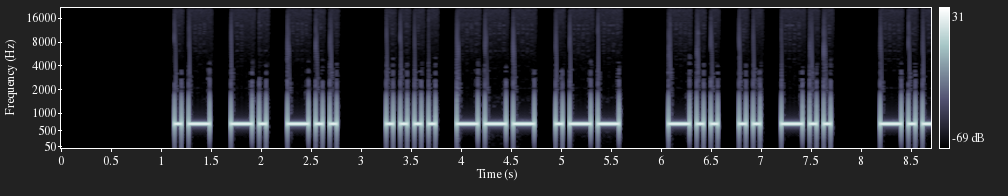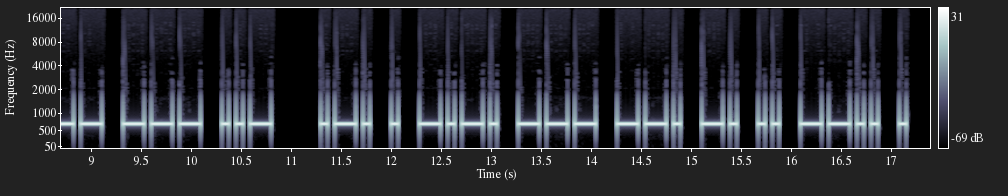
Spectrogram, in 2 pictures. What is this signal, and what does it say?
Morse code, heard as a keyed tone, about 17 wpm, 700 Hz. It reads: AND HOW DID YOU RECOGNIZE
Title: Sentences from Top 1400 Words 17wpm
